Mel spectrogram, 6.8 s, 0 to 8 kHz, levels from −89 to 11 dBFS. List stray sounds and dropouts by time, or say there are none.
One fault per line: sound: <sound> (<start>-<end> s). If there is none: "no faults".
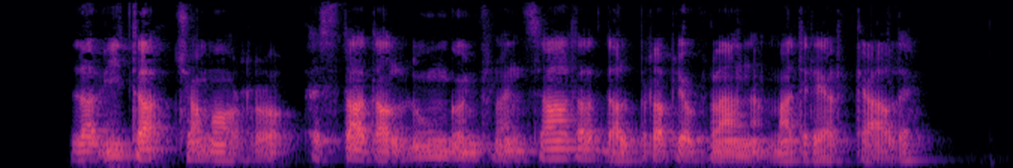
no faults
